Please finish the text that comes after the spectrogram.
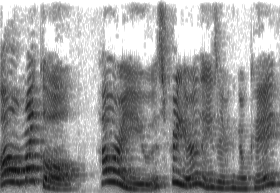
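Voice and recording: Fast and high, a woman performs a put-on character voice with big pitch swings. Her tone is bright and sharp.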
